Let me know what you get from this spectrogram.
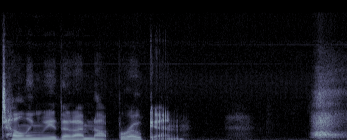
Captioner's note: exhales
